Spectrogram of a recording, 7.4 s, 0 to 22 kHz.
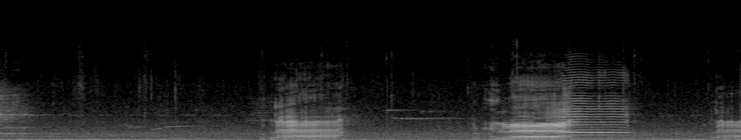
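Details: Sheep and lambs grazing in a field, filmed in spring 2020: two harmonic, wavering bleats, the second louder and more nasal, over a quiet background with faint distant bird calls.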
